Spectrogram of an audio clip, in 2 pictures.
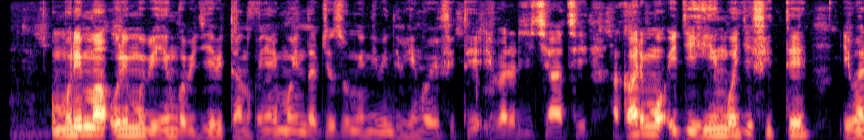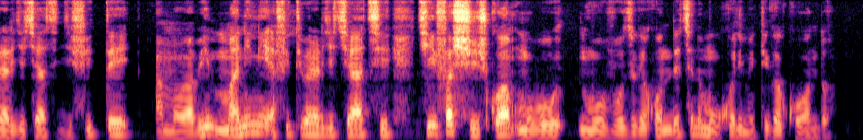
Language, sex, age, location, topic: Kinyarwanda, female, 25-35, Kigali, health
